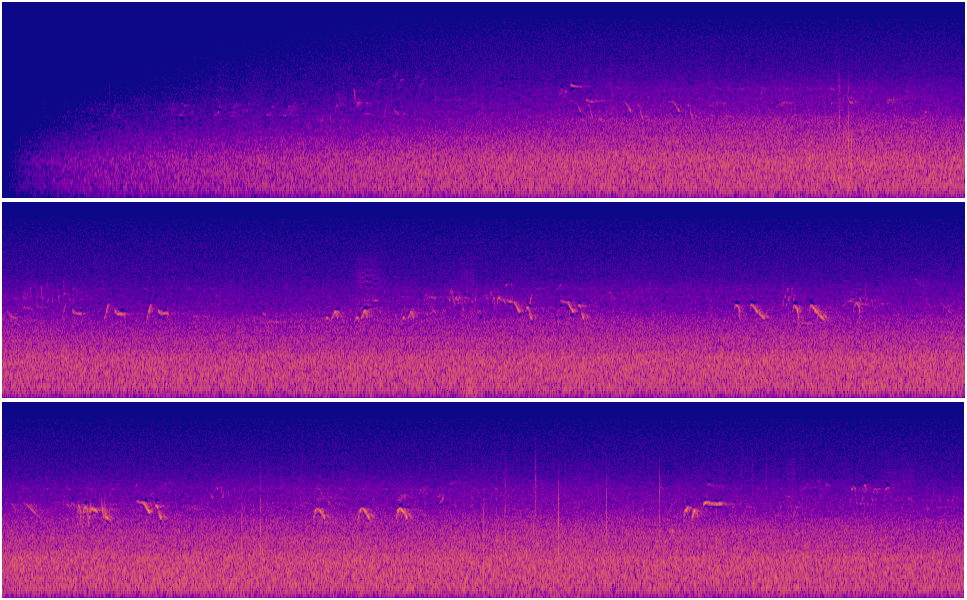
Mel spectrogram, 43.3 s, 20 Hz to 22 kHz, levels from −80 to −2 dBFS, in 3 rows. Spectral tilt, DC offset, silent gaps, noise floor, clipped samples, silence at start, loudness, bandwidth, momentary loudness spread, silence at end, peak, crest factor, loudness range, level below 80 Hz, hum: -5 dB/octave; under 0.1%; none; -64 dBFS; under 0.1%; 0.55 s; -32 LUFS; 16.5 kHz; 10 LU; 0 s; -10 dBFS; 22 dB; 8 LU; -56 dBFS; none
